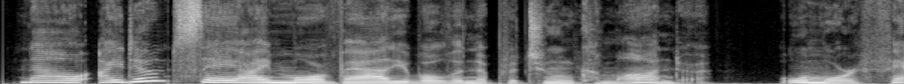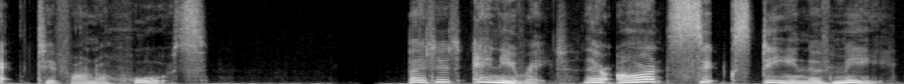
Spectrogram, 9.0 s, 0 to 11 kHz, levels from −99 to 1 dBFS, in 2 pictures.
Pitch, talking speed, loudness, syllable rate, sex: 210 Hz, 175 wpm, -16 LUFS, 5.2 syllables/s, female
